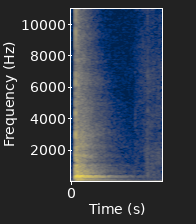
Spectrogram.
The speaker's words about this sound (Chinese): 大熊把小老鼠的尾巴提了起来，把它赶出去，用丢的哦，丢出去，用力的关上门，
